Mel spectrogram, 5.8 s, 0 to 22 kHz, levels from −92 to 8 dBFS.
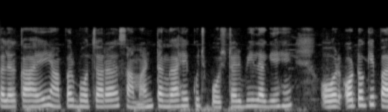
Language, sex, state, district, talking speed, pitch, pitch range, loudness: Hindi, female, Bihar, West Champaran, 195 wpm, 215 Hz, 205-225 Hz, -20 LUFS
